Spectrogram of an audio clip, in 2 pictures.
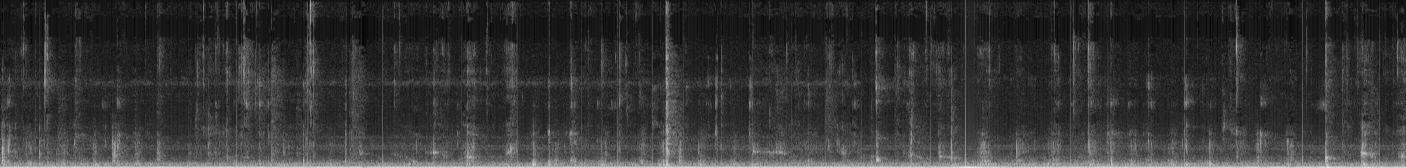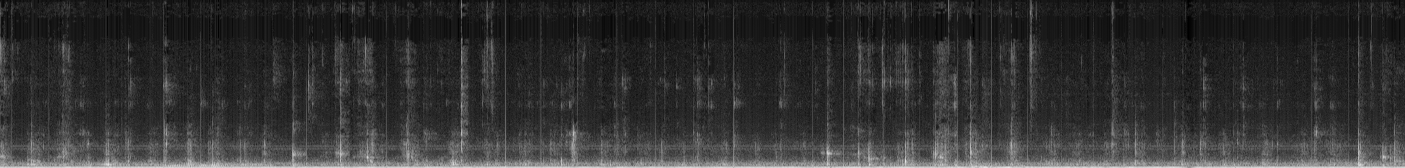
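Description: Close-up biting and chewing of soft wet chalk paste: a steady run of many small sharp mouth clicks, over a steady low hum.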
